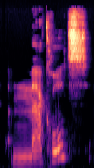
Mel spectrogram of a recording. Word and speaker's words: Machholz: So this comet is called 69P Macholtz.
